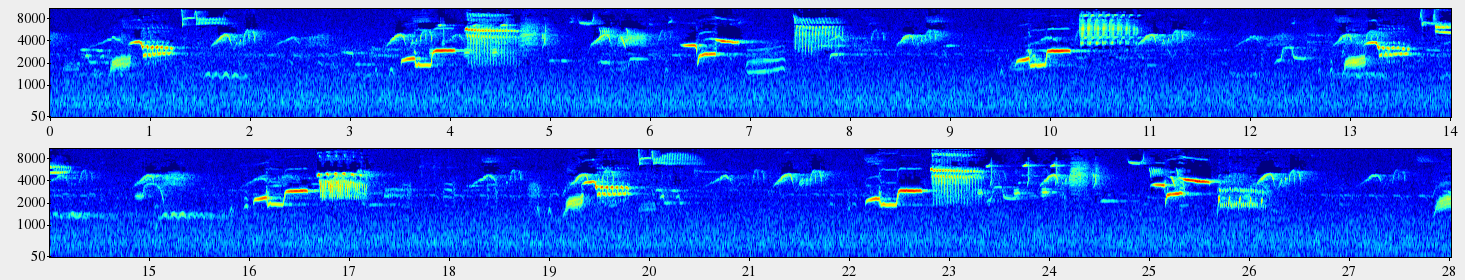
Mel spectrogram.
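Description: Birdsong: small birds chirping and singing in short, high phrases every few seconds over a faint steady hiss.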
